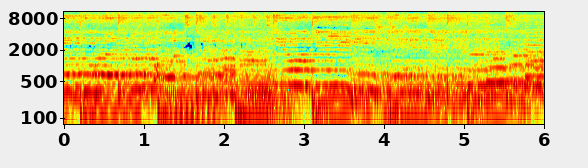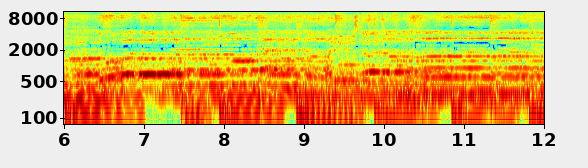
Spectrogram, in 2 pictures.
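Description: A woman singing a Korean trot song into a handheld microphone over instrumental accompaniment with a steady bass beat.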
